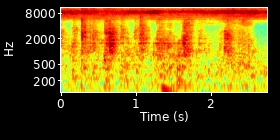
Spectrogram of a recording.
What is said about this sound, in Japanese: 今ちょっと前で台車をしてる人がいらっしゃるんで、ちょっと音がガラガラっと入っちゃうと思いますが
